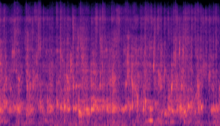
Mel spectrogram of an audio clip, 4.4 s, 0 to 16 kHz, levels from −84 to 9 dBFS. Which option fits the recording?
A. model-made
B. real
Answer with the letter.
A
